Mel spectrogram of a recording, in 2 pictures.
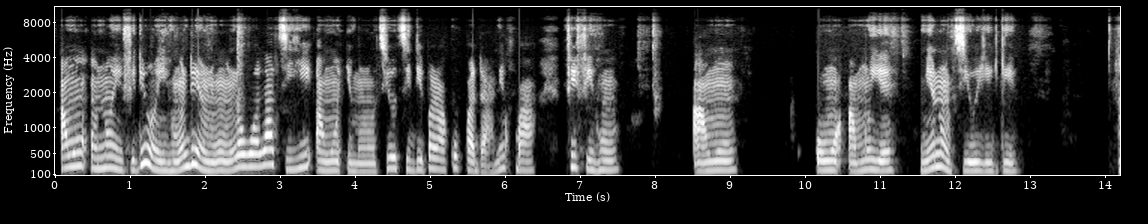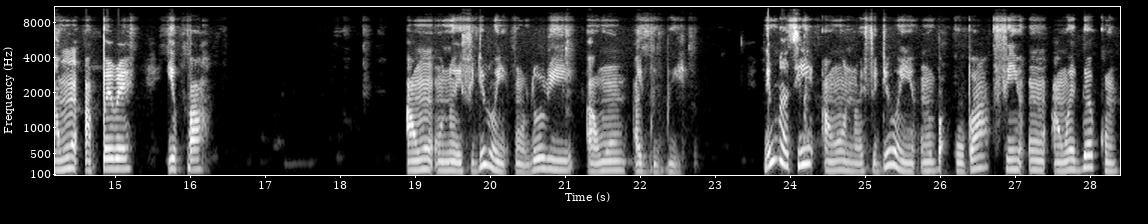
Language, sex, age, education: Yoruba, female, 60+, tertiary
